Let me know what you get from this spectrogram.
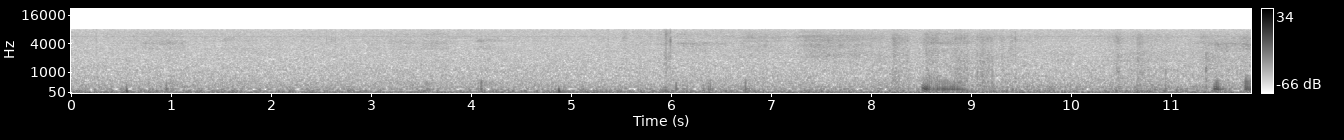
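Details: A pet dog sleeping and snoring, its cheeks puffing up; soft rhythmic low breathy snores continue steadily, with a louder snort near the end against faint background hiss.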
